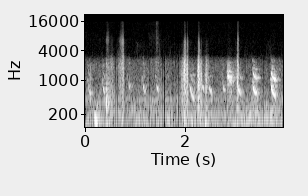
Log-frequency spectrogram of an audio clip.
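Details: Grey francolin feeding its chicks: soft, slurred clucking notes with curved shapes, repeated several times a second in short bursts over a steady low background hum.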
